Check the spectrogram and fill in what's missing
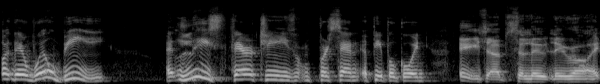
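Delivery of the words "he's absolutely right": low, put-on Cockney accent. The speaker voices an imagined audience member, cockney accent. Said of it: "I don't know why I've made that person Cockney".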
